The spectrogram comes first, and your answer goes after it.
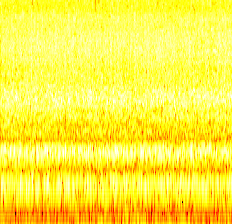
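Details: Honey bee buzzing as a constant low hum with strong droning tones, mixed with broad hissy background noise across the short stretch.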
